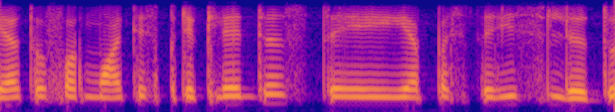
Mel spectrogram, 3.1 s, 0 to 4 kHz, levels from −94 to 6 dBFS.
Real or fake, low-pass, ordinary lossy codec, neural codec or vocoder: real; 3.6 kHz; Opus, 64 kbps; none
